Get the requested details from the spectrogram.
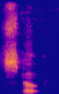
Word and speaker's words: spook: Also, although spook is in the look, took spelling family, it is pronounced spook.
